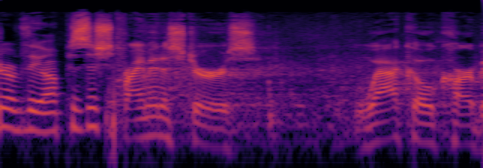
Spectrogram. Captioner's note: speaking French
